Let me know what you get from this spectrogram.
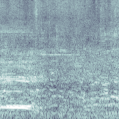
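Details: Friesian and crossbred bull calves at Aftabganj cattle market, Dinajpur: one short, steady, mid-pitched moo of about half a second, then crowd chatter and bargaining voices fill the rest.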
